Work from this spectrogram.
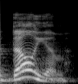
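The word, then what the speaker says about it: bdellium: B is for delium. We doubt anyone knows what delium is, but it's the only word dumb enough to begin with a silent B.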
